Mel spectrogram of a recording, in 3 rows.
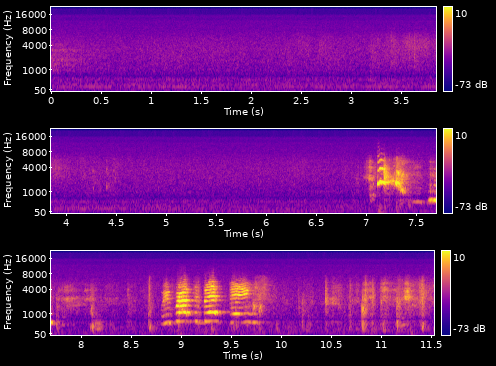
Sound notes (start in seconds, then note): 7.0 girls laugh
